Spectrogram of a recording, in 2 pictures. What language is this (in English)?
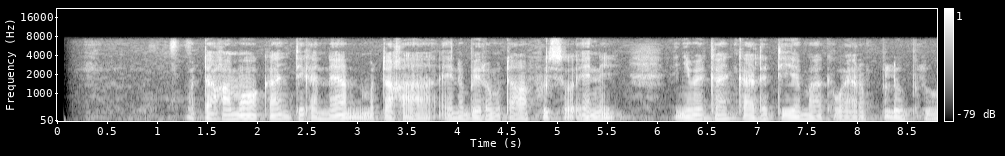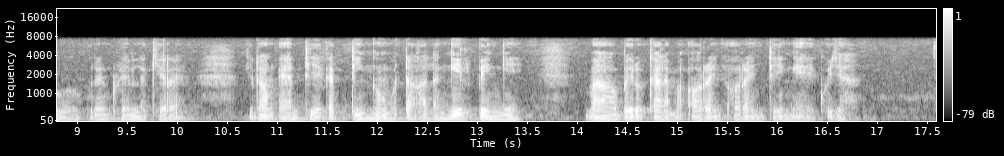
Acoli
